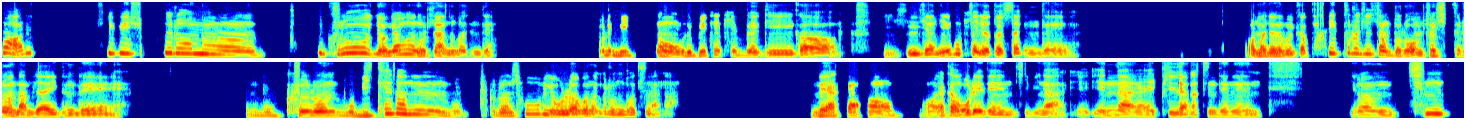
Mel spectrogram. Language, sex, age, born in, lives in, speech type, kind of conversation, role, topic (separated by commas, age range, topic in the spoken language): Korean, male, 40-44, South Korea, South Korea, conversation, unstructured, none, 운동이 정신 건강에 어떤 영향을 준다고 생각하시나요?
